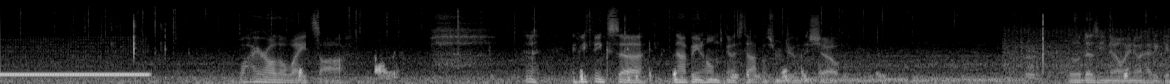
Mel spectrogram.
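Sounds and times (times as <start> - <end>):
electronic telephone ringing tone on an outgoing call: 0.0 - 1.5
faint hiss: 0.6 - 11.7
speech: 2.6 - 4.6, 5.2 - 8.9, 10.7 - 11.7.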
